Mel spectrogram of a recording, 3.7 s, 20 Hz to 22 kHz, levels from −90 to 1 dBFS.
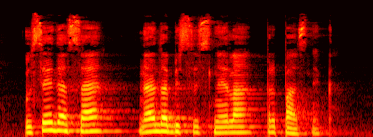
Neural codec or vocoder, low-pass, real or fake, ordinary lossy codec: none; 14.4 kHz; real; MP3, 64 kbps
